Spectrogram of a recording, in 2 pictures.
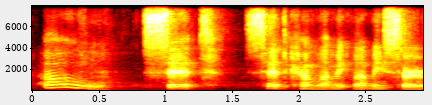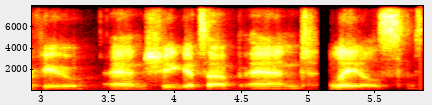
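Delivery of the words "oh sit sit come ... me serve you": high-pitched, smiling, fussing hostess; doting mother. Acted. Mother welcomes the newcomer to breakfast, doting and smiling. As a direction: fuss over the guest in a raised voice. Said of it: "Nero smiles at Sariel and says".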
